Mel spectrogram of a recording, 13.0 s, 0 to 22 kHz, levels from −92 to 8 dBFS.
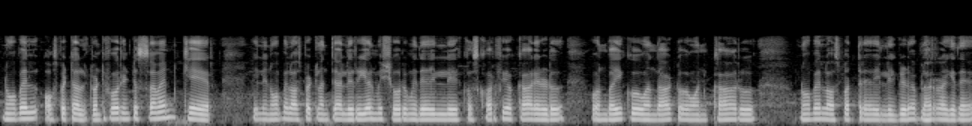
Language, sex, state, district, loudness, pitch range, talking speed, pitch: Kannada, male, Karnataka, Raichur, -16 LUFS, 140-150 Hz, 155 wpm, 140 Hz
